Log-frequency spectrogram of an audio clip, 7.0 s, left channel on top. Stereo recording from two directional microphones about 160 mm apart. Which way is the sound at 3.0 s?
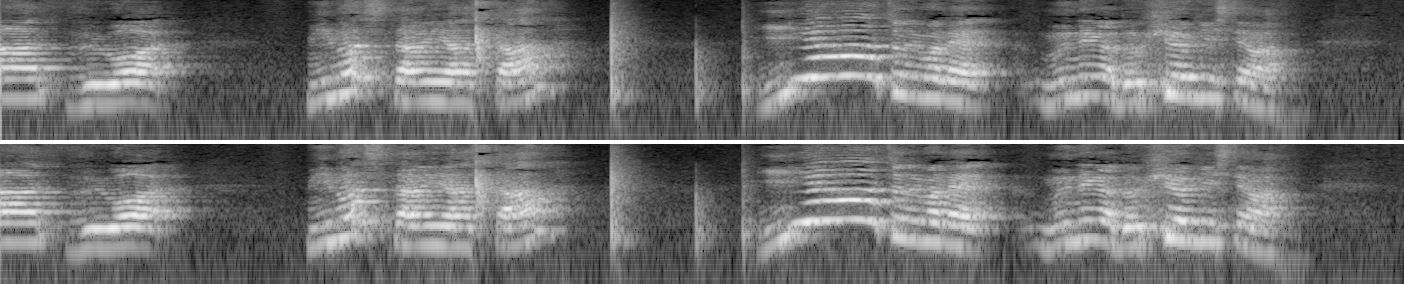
30° left (ahead or behind).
